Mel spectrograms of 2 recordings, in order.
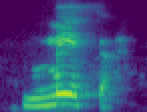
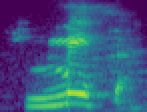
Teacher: la fuerza o la intensidad de la voz recae sobre la me, siendo esta la sílaba tónica y sa la átona.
